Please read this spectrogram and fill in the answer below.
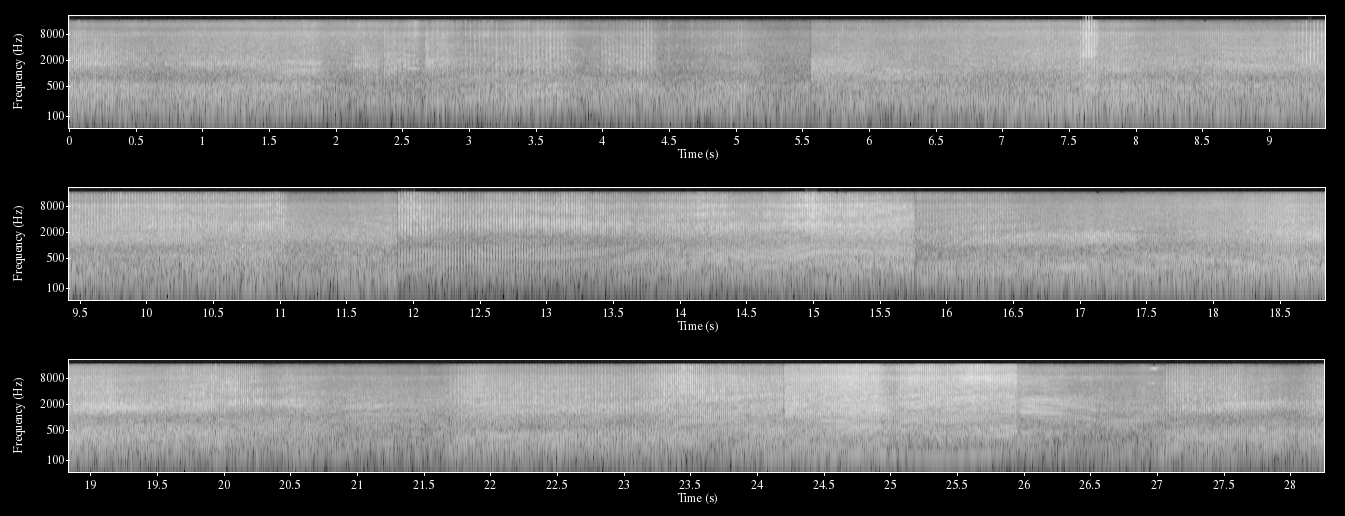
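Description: Several dirt bike engines racing together, with overlapping engine notes rising and falling as the riders rev up and back off around the dirt track.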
